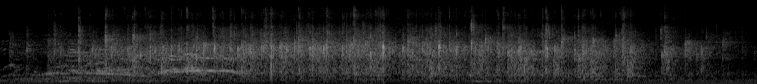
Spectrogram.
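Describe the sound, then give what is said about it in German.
Sustained applause from an audience, a dense wash of many hands clapping at steady volume for several seconds, with faint voices and cheers mixed in. “Applaus, Applaus.”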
